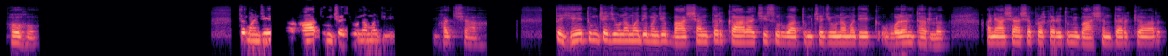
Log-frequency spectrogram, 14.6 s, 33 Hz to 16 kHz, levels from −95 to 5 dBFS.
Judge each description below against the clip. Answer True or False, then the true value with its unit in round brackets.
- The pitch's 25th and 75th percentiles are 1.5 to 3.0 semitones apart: False (4.1 semitones)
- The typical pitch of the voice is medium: True (150 Hz)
